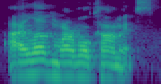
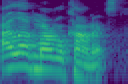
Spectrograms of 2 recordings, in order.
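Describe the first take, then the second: First: The voice is flattened, lowered and slightly gruff. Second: The voice is natural, with ordinary pitch and tone. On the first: "he lowers his tone, he drops it a little bit, and he uses a little bit more gruff" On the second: "let's take any standard American English sentence"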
